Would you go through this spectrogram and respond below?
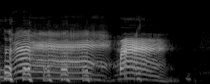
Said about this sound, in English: Maybe it was like the goat, like it was the sound effects were the greatest. If you would have gotten some, maybe like the goats yelling like humans, yeah, then maybe that would have worked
